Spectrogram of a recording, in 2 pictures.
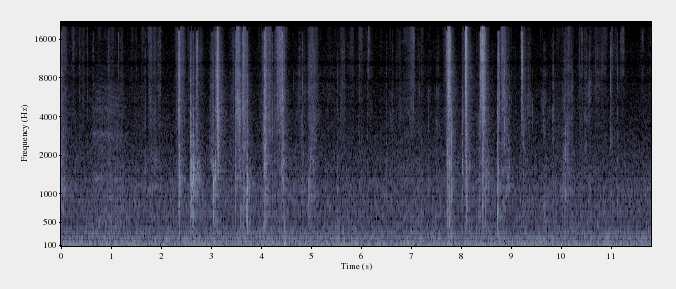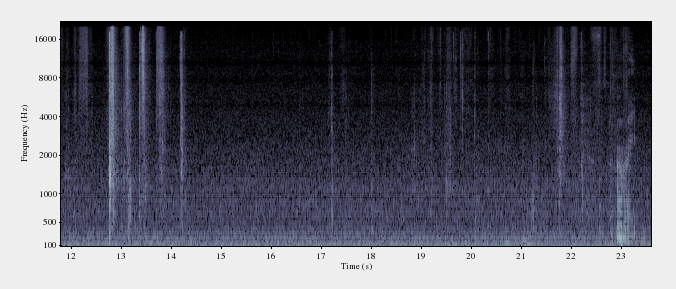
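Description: Oracle cards being shuffled by hand, giving a steady papery riffle with repeated sharp flicks and snaps in clusters over a quiet room.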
